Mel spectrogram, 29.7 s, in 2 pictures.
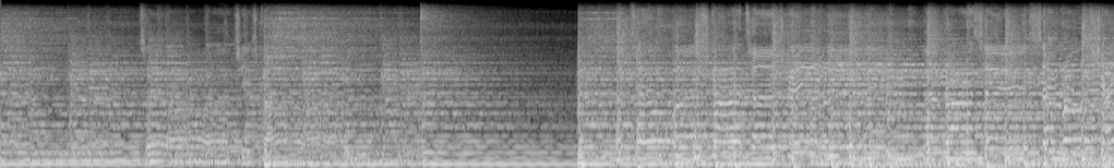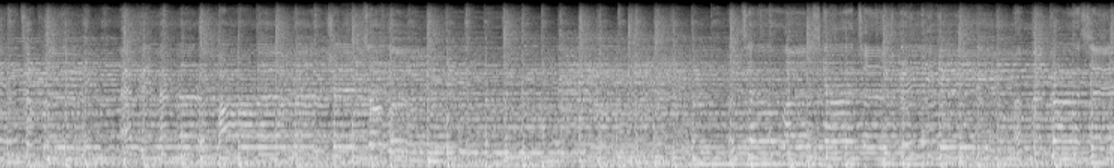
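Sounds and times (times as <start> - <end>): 
rock music: 0.0 - 29.6.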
